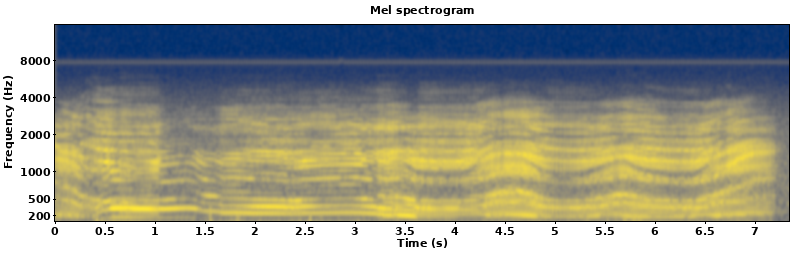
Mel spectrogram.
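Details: Long, sustained red deer roar from a stag in rut, captured by a Browning trail camera in the Apennines near Bologna, Italy; richly harmonic bellow lasting about seven seconds, wavering up and down in pitch, with no other sounds.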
